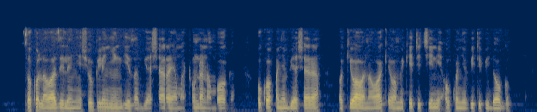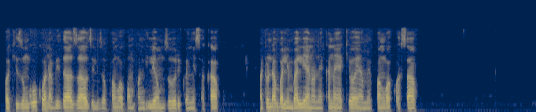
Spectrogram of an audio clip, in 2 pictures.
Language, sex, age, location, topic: Swahili, male, 18-24, Nairobi, finance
